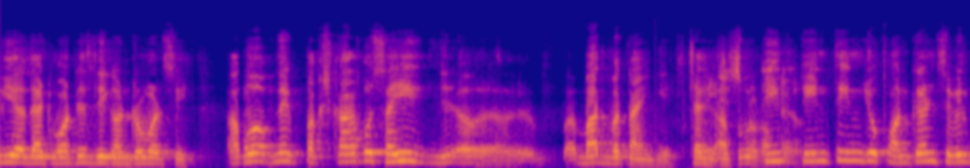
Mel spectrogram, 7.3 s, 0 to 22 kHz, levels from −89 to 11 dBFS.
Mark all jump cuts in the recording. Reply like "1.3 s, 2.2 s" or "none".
5.4 s

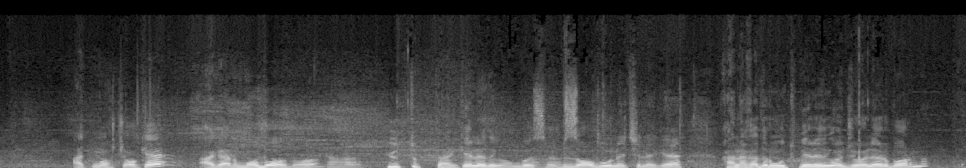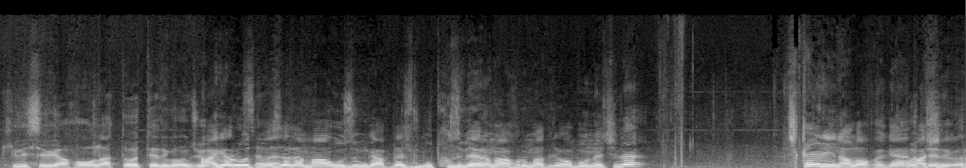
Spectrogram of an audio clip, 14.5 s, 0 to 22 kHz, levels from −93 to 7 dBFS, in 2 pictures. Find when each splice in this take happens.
7.1 s

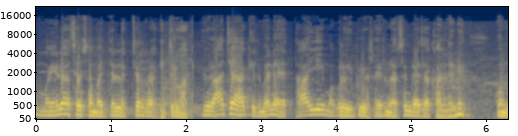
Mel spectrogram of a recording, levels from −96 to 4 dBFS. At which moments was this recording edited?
2.1 s

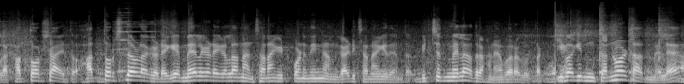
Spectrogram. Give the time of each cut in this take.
5.5 s

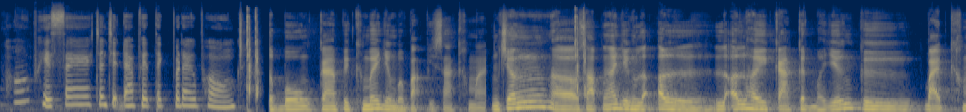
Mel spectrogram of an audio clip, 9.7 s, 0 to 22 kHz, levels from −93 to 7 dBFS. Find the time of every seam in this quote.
2.7 s, 4.8 s

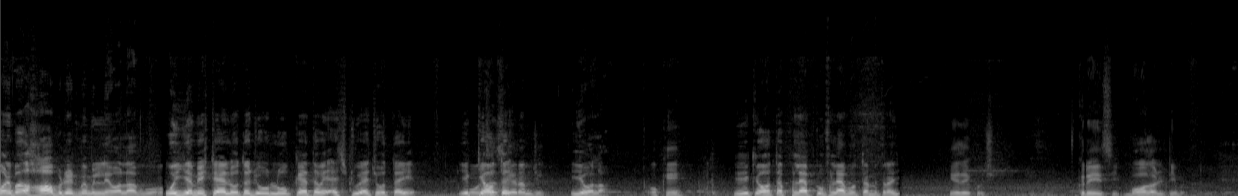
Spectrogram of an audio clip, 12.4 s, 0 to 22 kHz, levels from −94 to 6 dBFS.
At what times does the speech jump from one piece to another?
1.5 s, 9.0 s

